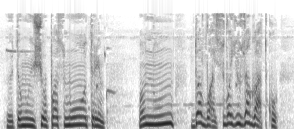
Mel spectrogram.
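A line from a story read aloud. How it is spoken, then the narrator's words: Growling ogre. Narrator (Russian): прорычал людоед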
